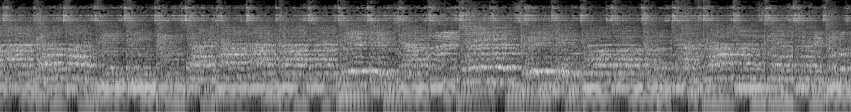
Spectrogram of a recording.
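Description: A church worship band playing a hymn: several men singing together in Khasi over electric guitars and a bass guitar through amplifiers, with the bass moving step by step under a steady beat.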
